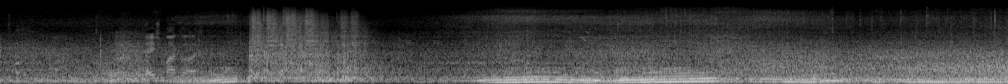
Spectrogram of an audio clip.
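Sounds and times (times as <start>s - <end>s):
car engine revving hard: 4.5s - 8.3s.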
